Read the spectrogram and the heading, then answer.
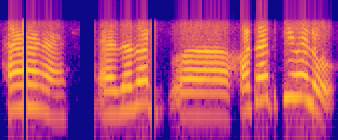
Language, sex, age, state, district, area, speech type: Bengali, female, 45-60, West Bengal, Hooghly, rural, conversation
